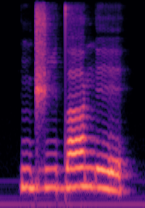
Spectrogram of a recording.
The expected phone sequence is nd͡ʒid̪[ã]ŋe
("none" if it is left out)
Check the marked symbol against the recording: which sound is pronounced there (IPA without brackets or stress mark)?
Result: a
